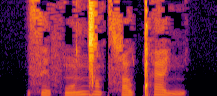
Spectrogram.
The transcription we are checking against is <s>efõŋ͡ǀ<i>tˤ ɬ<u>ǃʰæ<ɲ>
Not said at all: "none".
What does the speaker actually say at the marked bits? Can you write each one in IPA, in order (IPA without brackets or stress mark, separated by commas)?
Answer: s, ĩ, u, ɲ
